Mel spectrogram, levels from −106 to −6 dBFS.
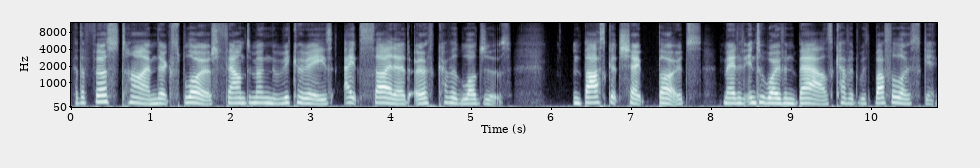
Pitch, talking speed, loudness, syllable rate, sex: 195 Hz, 150 wpm, -19 LUFS, 4.9 syllables/s, female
